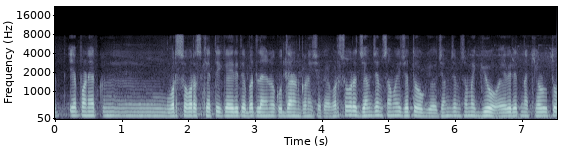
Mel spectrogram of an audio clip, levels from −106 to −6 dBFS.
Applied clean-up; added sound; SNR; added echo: none; none; none; none.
